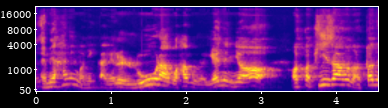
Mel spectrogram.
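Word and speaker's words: ρ: 요게 고등학교 때 너네가 만나게 되는 총 끝 마무리인 거거든요.요 기다랗게 생긴요 친구가이 친구를 우리는 읽을 때는 로라고 읽어 이제이 글쓰긴 하는데이 친구를 비항이라고 이야기를 할 거고요.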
